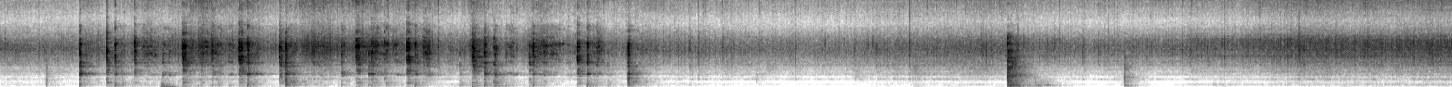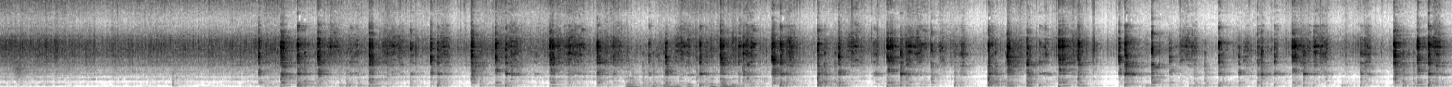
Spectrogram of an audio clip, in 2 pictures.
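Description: Sliced onion, shallots and ginger sizzling in hot oil in a stainless steel pot, with a utensil clicking and scraping against the metal as they are stirred. The stirring stops for several seconds in the middle, leaving the steady sizzle, then starts again.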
